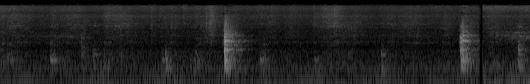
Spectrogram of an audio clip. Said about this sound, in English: Now we will give it a stir and fry these dry ingredients together with the onion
